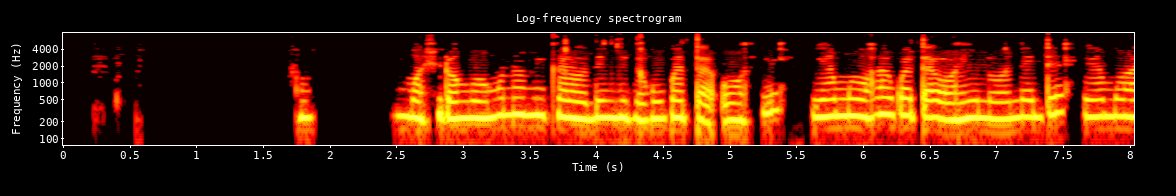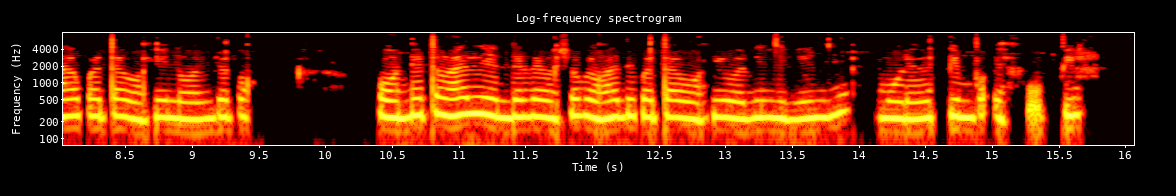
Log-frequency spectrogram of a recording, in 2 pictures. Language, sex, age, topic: Oshiwambo, female, 25-35, agriculture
